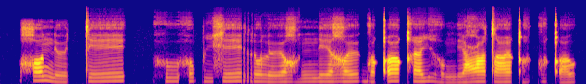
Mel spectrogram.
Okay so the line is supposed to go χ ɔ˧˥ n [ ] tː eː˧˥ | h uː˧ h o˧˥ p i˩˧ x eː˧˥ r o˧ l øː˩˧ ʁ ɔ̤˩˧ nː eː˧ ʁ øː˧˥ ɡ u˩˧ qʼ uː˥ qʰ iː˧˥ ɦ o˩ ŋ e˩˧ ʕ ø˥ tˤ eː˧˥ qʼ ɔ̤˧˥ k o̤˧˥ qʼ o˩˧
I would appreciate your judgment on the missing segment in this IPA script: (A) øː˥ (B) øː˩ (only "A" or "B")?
B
